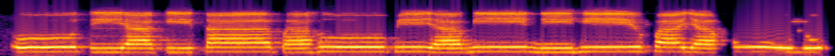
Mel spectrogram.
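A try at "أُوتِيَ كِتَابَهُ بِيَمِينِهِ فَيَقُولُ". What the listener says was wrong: Lagunya lucu. Jangan dientek-entek ya, jangan di apa ya. Ini datar aja dulu. Utiya kitabahu biyaminihi fayaqulu gitu.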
